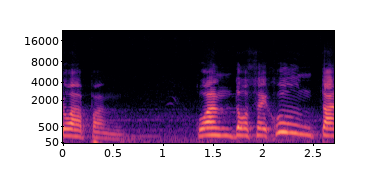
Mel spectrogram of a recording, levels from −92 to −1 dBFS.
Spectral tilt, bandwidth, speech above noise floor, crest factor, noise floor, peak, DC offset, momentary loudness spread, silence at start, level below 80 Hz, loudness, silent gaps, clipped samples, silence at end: -6 dB/octave; 8 kHz; 28 dB; 18 dB; -56 dBFS; -12 dBFS; under 0.1%; 13 LU; 0 s; -50 dBFS; -29 LUFS; none; under 0.1%; 0 s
